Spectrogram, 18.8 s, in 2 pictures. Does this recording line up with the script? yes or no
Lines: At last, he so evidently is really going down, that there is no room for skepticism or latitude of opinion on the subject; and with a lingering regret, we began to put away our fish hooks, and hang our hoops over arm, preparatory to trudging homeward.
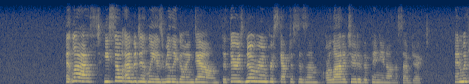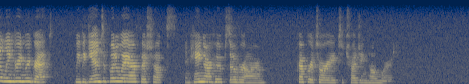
yes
